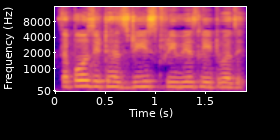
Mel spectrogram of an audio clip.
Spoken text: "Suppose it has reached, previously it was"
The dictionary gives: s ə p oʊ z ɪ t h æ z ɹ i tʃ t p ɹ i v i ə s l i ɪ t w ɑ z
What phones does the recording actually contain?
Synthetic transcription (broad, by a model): s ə p oʊ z ɪ t h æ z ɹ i s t p ɹ i v i ə s l i ɪ t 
